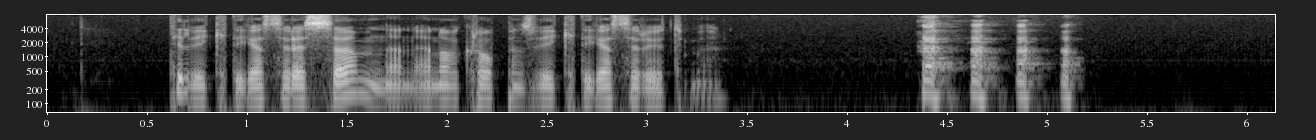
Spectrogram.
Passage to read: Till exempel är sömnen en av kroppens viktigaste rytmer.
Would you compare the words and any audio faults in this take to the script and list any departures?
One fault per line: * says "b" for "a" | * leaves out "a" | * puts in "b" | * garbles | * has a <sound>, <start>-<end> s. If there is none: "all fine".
* says "viktigaste" for "exempel"
* has a laugh, 4.3-5.2 s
